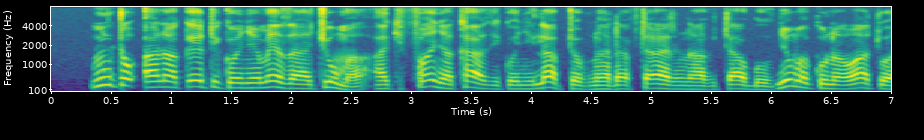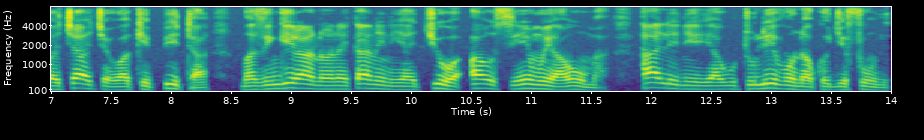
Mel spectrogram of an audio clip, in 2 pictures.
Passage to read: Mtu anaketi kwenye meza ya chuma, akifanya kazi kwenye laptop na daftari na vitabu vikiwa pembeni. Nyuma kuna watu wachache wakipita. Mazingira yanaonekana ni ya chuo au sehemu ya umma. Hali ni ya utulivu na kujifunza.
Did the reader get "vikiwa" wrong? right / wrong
wrong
